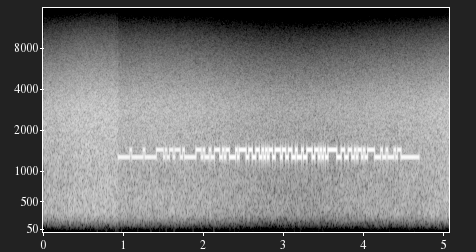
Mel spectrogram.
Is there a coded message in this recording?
Yes: RTTY (45.45 baud, 170 Hz shift) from 0.9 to 4.7 s, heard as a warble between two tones, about 1360 Hz centre, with radio static. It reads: HABEIS PARTIDO?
